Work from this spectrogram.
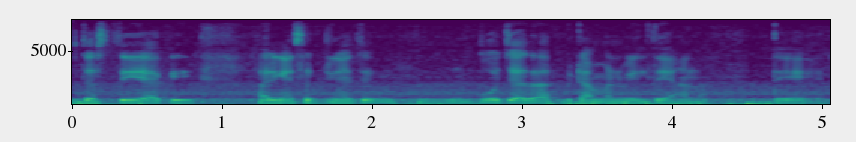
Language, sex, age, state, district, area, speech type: Punjabi, female, 45-60, Punjab, Pathankot, rural, spontaneous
